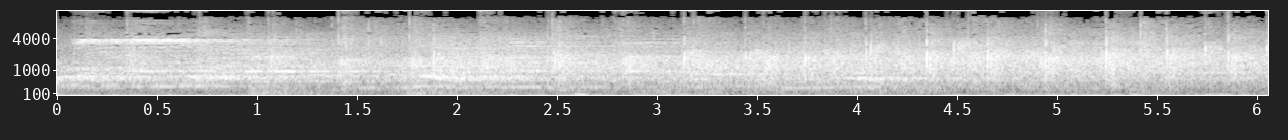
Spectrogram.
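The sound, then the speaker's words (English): A crowd applauds steadily after a timeout at a game in Hartsdale, New York, a dense, continuous patter of clapping at moderate volume with faint voices and murmur mixed in throughout. “And an appreciative hand from this crowd here.”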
